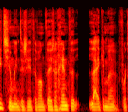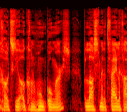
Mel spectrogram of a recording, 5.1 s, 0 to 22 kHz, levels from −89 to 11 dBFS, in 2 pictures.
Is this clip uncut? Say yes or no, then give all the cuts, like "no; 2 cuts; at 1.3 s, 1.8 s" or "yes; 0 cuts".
yes; 0 cuts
